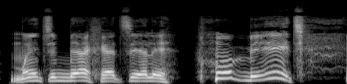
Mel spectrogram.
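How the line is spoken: Finishing with a fat chuckle. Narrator (Russian): договорил Джек и жирно хохотнул

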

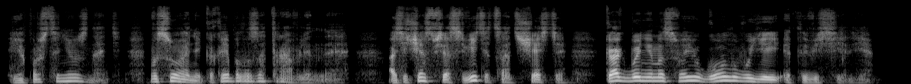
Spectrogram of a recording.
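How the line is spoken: Said quietly. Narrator (Russian): миссис Аллертон сказала негромко

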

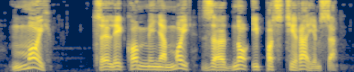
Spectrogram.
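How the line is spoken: Menacing demand. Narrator (Russian): грозно потребовала

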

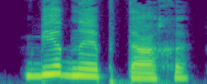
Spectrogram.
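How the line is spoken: Sigh. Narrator (Russian): вздохнула Таппинс

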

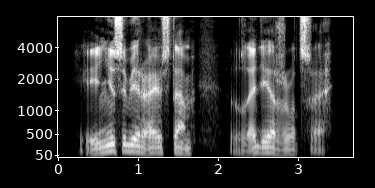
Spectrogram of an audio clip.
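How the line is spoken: Muttering. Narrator (Russian): пробормотал седоволосый

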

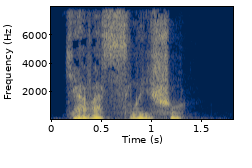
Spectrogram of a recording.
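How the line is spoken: Very faint whisper. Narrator (Russian): Тихо-тихо-тихо дверь прошептала

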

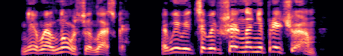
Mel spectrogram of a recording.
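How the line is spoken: Laughing. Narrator (Russian): рассмеялся Ктатак

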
